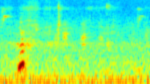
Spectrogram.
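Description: A dog gives one brief whine, rising in pitch, about a third of a second in; otherwise near silence.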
